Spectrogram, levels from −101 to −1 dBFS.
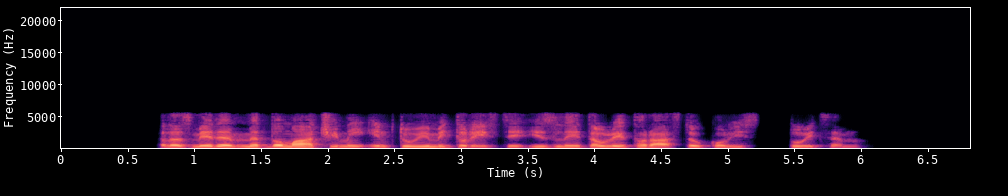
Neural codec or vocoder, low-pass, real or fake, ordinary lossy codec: codec, 16 kHz, 0.5 kbps, X-Codec, WavLM features, trained on Multilingual LibriSpeech; 5.4 kHz; fake; none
